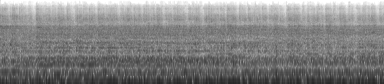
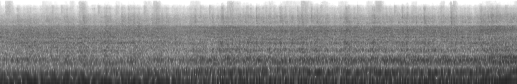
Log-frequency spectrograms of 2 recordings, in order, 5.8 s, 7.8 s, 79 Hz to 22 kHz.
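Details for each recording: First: Methanol-fuelled turbo race Camaro in cold weather: heavy steady roar held on the rev limiter at about 4,500 rpm with hard crackling exhaust pops as the limiter pulls timing, boost not yet at target. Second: Bad Influence Camaro, still warm, held on a 4,500 rpm rev limiter with timing pulled while building boost: steady high rev with hard, rapid rough exhaust popping because boost had not yet reached target, then the note shifts as boost builds.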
